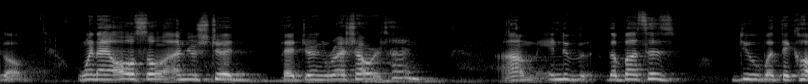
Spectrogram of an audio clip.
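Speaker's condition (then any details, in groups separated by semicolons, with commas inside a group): Cerebral palsy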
